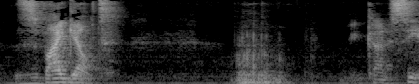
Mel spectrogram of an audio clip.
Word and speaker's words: Zweigelt: today we're talking about the controversial grape called zveigelt you can kind of see it in this bottle this is vei gelt zw pronounce so zvei gelt is a cross it's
